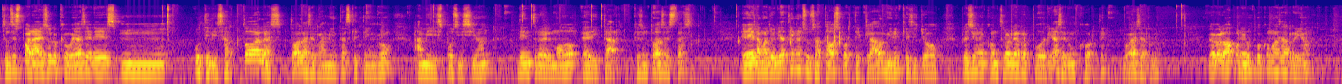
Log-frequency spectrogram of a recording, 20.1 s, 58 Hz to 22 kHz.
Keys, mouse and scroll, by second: 0.3-0.9 scroll up 1, 0.9 middle click, 1.7 middle click, 3.4 Tab, 4.8-6.6 middle drag, 7.8-9.0 drag, 10.7 middle click, 12.4 ctrl+r.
